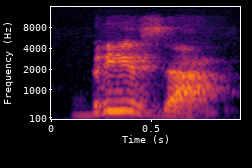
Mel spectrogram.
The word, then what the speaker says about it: brisa: Quando você chama por esse nome, você descobre qual que é a sílaba tônica. Brisa. Aqui eu falei com mais entonação, aqui eu falei mais tempo, foi o bri, certo?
